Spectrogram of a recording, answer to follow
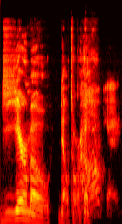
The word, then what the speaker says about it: Guillermo del Toro: be an interesting experience okay his name is pronounced Guillermo del Toro just wanted to make sure we got that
